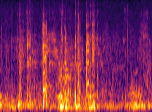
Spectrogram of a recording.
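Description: Scattered small knocks, clicks and rustles of people shifting position on a bed and wheelchair, with faint murmured voices.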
